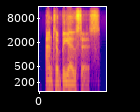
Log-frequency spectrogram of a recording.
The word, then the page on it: antibiosis: British English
